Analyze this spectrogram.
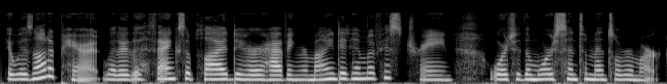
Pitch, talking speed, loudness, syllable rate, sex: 235 Hz, 200 wpm, -17 LUFS, 5.3 syllables/s, female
